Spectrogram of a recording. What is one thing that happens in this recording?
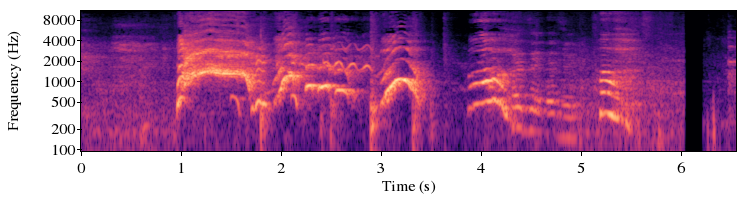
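An elderly woman shrieks and laughs.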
